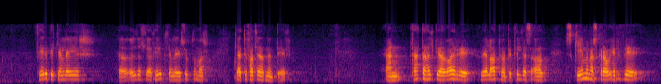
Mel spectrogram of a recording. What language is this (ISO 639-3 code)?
isl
